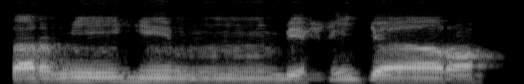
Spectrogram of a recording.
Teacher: Jadi cara baca ikhfa syafawi adalah dengan mengatupkan kedua bibir.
